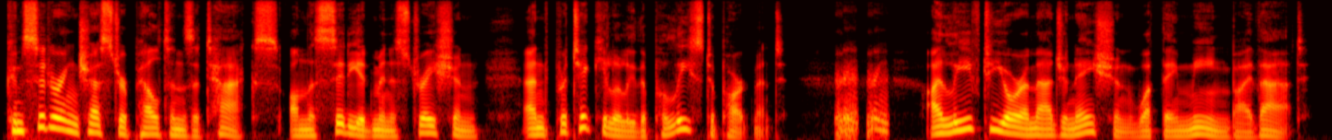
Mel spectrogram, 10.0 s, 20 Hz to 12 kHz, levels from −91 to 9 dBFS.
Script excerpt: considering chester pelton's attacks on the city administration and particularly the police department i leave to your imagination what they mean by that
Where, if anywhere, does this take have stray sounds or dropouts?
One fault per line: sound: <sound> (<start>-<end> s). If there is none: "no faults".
sound: laugh (6.3-6.7 s)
